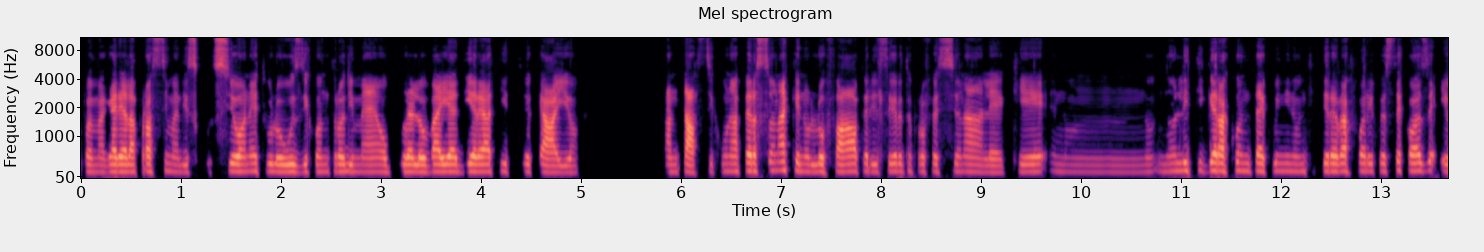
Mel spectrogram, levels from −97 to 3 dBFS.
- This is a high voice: No, medium, 170 Hz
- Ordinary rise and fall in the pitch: No, narrow, 1.4 semitones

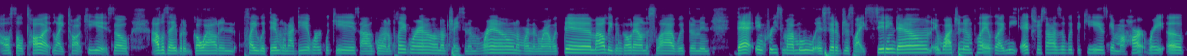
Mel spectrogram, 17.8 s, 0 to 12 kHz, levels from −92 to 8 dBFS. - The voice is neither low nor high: Yes, medium, 175 Hz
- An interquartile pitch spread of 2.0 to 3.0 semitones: No, average, 3.4 semitones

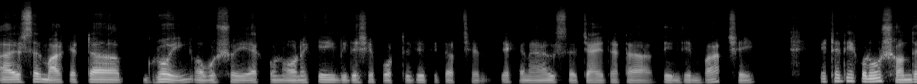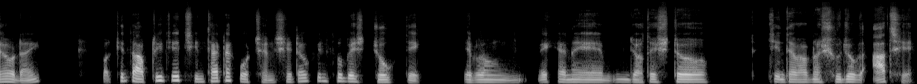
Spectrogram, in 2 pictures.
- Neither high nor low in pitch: No, low, 110 Hz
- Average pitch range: Yes, average, 3.0 semitones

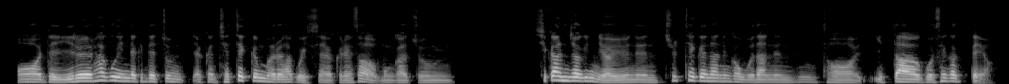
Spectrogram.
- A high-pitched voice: No, low, 115 Hz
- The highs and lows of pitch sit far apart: Yes, wide, 6.5 semitones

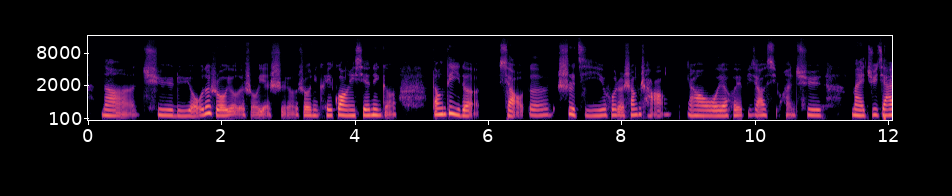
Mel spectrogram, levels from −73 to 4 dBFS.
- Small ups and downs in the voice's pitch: Yes, narrow, 1.9 semitones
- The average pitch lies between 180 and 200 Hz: No, high, 210 Hz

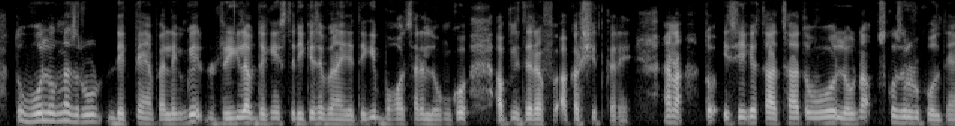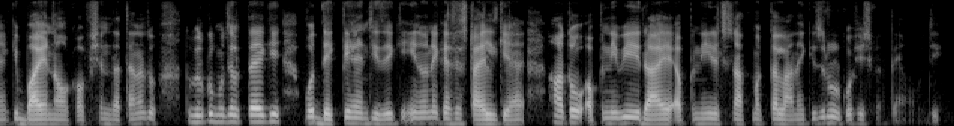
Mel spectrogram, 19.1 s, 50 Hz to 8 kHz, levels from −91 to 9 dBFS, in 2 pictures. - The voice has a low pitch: Yes, low, 120 Hz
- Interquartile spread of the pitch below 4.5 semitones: Yes, average, 3.2 semitones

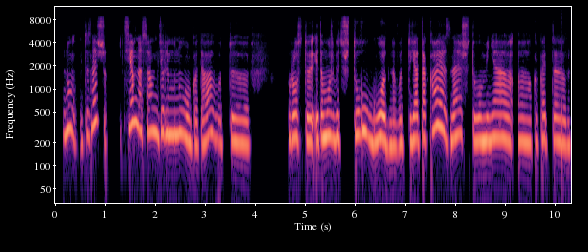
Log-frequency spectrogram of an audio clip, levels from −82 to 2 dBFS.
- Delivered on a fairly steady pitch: No, average, 3.7 semitones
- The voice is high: Yes, high, 225 Hz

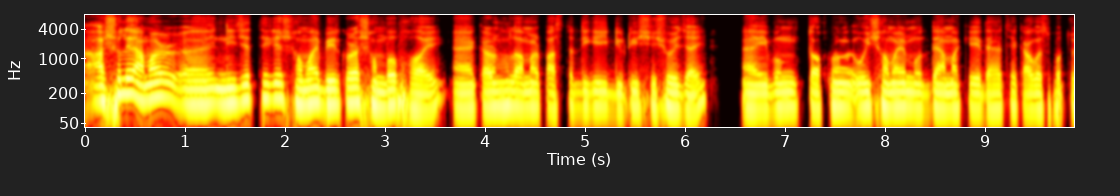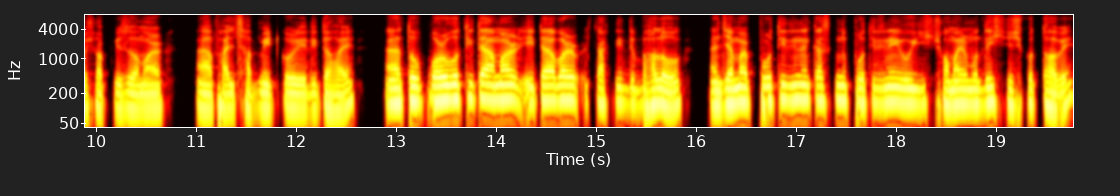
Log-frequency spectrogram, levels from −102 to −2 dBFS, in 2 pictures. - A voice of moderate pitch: No, low, 115 Hz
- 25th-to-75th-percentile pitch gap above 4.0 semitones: Yes, average, 4.6 semitones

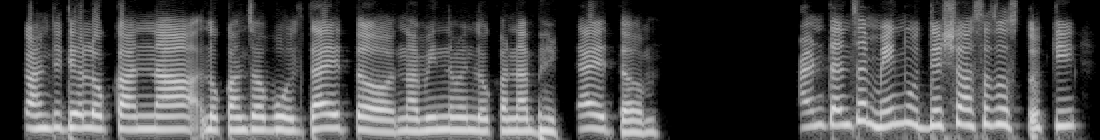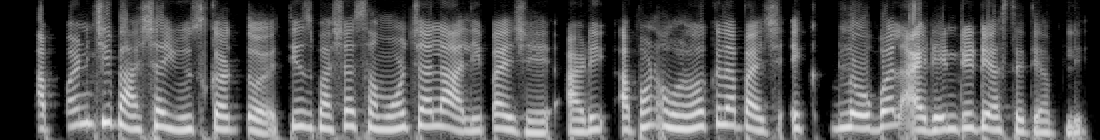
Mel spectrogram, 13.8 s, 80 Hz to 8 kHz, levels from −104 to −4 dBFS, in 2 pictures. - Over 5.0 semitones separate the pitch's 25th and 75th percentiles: No, average, 3.8 semitones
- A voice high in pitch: Yes, high, 245 Hz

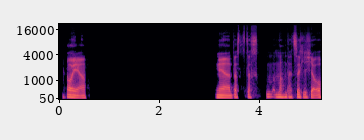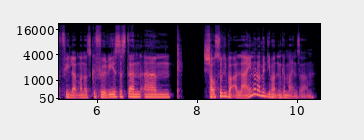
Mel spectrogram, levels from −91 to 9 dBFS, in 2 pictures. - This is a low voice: Yes, low, 120 Hz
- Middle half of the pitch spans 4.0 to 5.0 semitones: No, average, 2.7 semitones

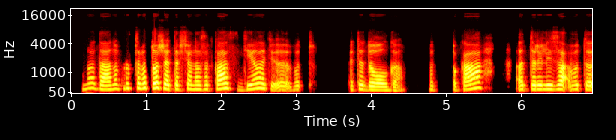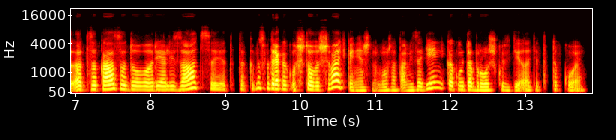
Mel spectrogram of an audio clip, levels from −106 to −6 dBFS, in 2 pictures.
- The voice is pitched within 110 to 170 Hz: No, high, 190 Hz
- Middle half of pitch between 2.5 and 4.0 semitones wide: No, average, 4.5 semitones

